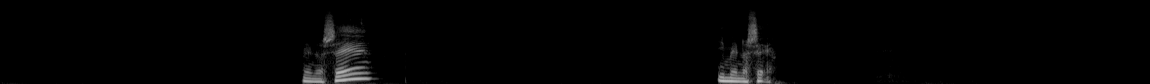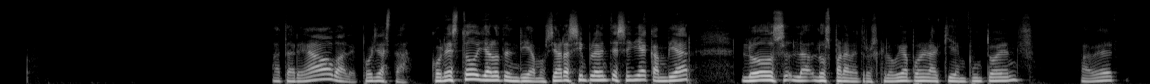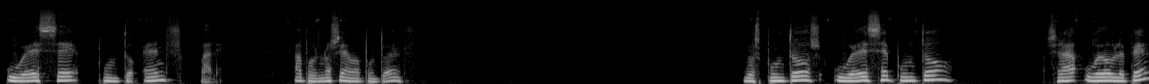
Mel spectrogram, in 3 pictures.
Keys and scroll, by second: 0.0-4.2 typing, 5.2-14.4 typing, 13.7 Escape, 20.0-26.8 typing, 22.0 Escape, 27.4 Escape, 29.1 ctrl+n, 30.0 Escape, 30.4-34.3 typing.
